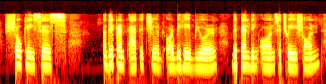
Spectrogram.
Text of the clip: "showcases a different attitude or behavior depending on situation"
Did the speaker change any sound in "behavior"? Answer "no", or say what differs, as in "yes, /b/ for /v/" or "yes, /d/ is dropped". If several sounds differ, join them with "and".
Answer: yes, /b/ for /v/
